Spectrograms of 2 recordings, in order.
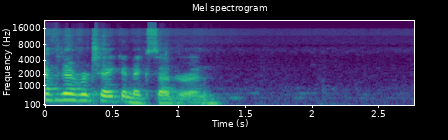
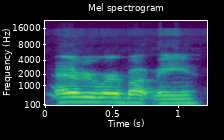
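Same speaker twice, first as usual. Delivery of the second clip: ordinary talk, nothing marked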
